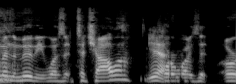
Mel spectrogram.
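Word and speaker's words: T'Challa: the movie was it to chala yeah so it wasn't Tala it wasn't like the CH was silent or anything so they was like they pronounced all the consonants and syllables that were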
